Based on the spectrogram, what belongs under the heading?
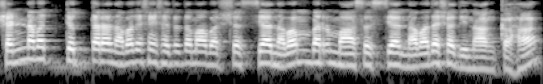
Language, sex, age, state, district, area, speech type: Sanskrit, male, 30-45, Karnataka, Shimoga, urban, spontaneous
